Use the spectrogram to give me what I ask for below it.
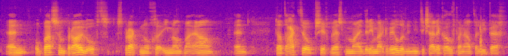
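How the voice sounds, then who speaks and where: A man's voice: fairly low pitch, flat delivery, moderate pace. Young man, earnest and emphatic, sharing his testimony with a youth audience. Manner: earnest, emphatic, direct address to listeners. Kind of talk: personal testimony to a youth meeting.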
